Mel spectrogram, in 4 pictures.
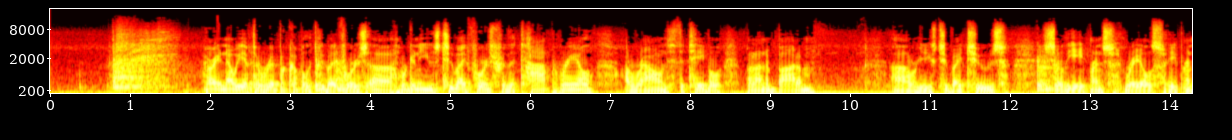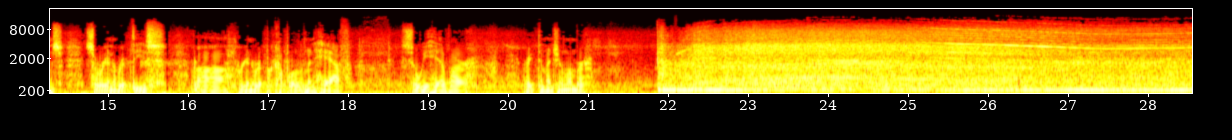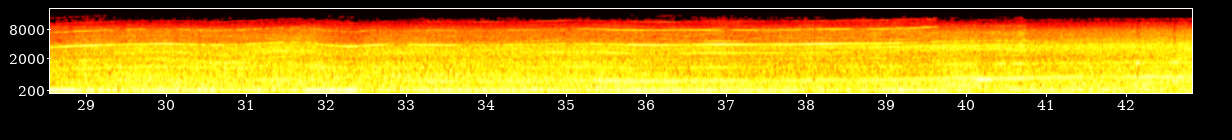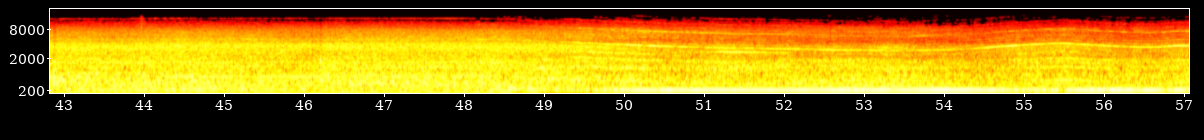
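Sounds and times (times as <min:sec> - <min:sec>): table saw ripping wood: 0:00.7 - 0:01.8, 0:21.8 - 0:57.0.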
